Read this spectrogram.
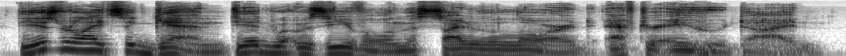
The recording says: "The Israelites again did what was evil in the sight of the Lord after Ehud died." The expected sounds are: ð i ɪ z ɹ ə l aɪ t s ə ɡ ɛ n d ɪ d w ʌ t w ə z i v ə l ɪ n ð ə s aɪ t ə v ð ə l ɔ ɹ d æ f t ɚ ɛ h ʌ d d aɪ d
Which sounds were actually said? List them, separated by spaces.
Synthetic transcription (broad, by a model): ð i ɪ z ɹ ə l aɪ t s ə ɡ ɛ n d ɪ d w ʌ t w ə z i v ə l ɪ n ð ə s aɪ t ə v ð ə l ɔ ɹ d æ f t ɚ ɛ h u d d aɪ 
